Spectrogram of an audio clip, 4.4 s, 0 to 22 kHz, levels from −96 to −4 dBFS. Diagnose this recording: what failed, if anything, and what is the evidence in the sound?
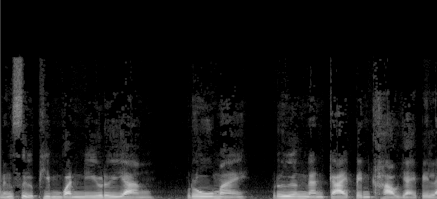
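Nothing stood out on listening to this speech recording that would point to a failure at any stage of the chain.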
